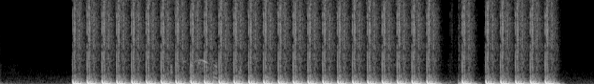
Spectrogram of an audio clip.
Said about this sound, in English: Oh, it's like, oh no, it's a, it's a prop for the show. It's just a fake Tommy gun. It's okay.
